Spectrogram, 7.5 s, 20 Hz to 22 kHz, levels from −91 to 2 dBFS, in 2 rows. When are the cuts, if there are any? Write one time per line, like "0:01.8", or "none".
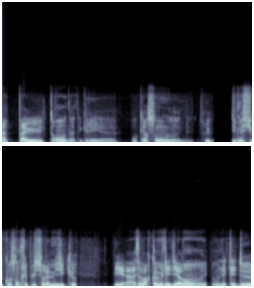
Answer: none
